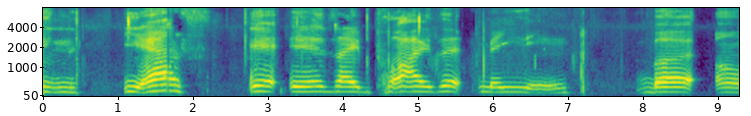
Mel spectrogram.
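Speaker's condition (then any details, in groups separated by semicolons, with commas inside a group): Cerebral palsy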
